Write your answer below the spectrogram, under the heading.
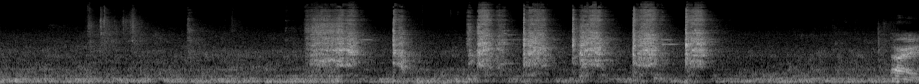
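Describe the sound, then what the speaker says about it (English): A metal spatula scrapes leftover gunk off a hot smash-burger griddle in a run of short, rasping strokes, loud and close, with the steady sizzle of the cooking surface underneath. "just scraping the excess gunk out of there"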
